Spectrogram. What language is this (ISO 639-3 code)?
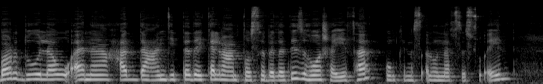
ara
